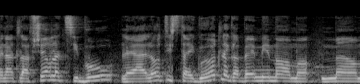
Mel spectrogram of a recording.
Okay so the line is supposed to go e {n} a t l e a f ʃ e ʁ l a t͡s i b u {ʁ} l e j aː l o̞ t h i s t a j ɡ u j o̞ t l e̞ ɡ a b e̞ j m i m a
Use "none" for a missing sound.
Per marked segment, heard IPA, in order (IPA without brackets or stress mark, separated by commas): n, ʁ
